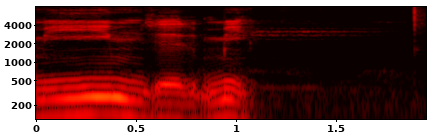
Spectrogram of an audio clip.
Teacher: মিম দুই ঠোঁট মিল করে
